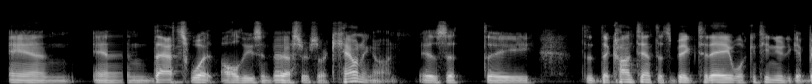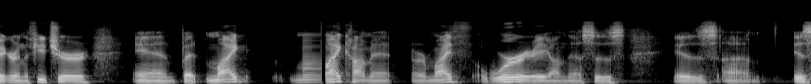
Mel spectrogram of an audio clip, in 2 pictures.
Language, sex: English, male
